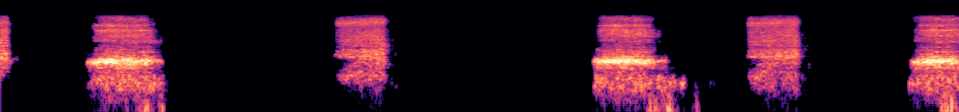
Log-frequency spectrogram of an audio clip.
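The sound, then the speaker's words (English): Forceful, deliberate exhalations through the mouth during a breathing exercise, several breathy whooshes evenly spaced with silent pauses between, each lasting under a second. “I'm doing it through my mouth to emphasize the breath.”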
